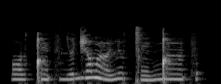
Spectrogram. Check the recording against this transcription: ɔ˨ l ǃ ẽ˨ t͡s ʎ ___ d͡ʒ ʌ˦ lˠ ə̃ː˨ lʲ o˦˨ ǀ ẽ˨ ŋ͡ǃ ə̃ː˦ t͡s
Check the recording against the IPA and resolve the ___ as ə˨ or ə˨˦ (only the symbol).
ə˨˦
